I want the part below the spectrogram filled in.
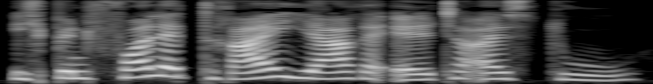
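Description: A woman reading aloud and voicing the middle son of a miller, an easygoing young man who talks calmly and kindly. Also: a little high, normal speed, no room sound, studio quality. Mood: friendly. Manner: calm and friendly.

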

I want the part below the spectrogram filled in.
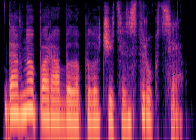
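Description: A woman voicing a bold, self-assured young girl who speaks calmly and firmly, in an audiobook. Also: lowish voice, quick pace, dry recording, studio quality. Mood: defiant.

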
